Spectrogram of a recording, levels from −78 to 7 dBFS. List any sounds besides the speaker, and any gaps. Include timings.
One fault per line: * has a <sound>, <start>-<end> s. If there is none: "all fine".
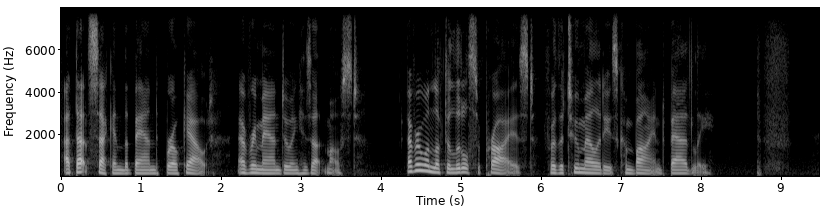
* has a breath, 8.7-9.2 s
